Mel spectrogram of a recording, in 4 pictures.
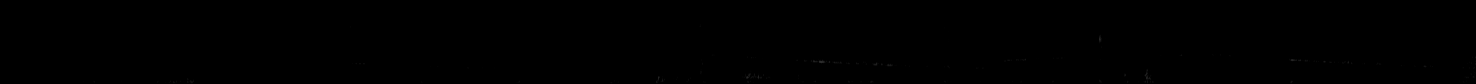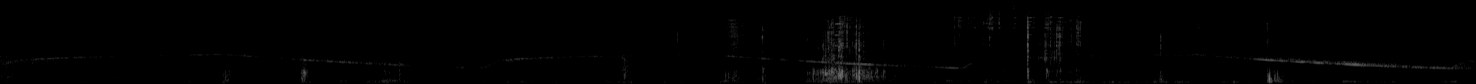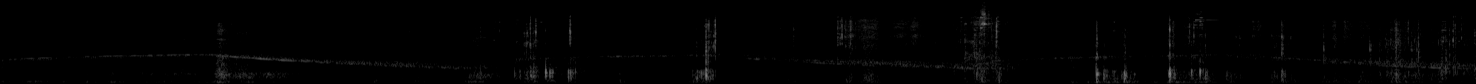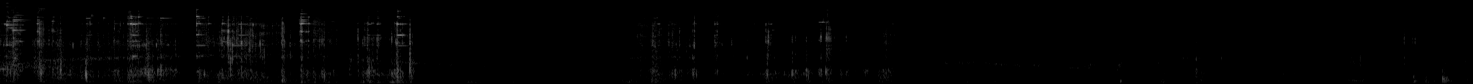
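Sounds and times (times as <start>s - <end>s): siren wailing: 3.0s - 46.9s
metallic clinks and rattles: 43.4s - 48.5s, 50.7s - 53.2s.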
